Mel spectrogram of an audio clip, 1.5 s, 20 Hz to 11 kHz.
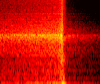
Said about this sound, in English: He wanted the sound of an arrow that went on over 15, 20, 30 seconds. So he asked me if I could do that. And I said, yeah, I know a way of doing that.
